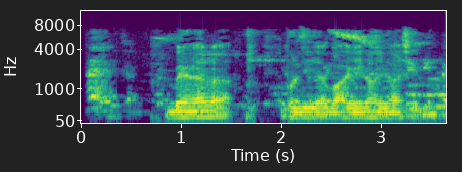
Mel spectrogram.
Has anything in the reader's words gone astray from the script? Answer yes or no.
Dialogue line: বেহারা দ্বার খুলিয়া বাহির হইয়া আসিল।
yes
